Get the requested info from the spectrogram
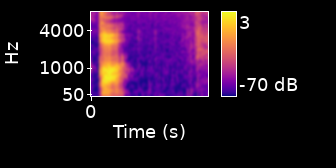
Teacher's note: Instead of saying Ka, you're going to produce that Ka sound, but further down from your vocal cords. It's almost like a glottal stop to say Qa.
